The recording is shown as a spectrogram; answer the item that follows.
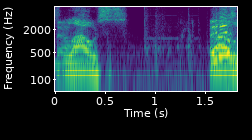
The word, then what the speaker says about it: Laos: You got to pronounce it. We must It's know. Laos. It is Laos.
